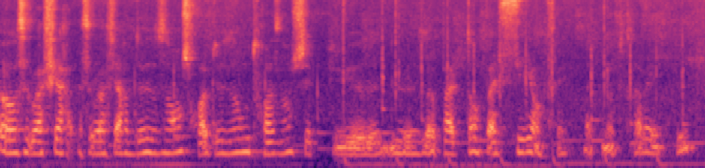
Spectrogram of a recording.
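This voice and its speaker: A woman's voice at a moderate pace with hardly any pauses, music in the background. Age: 70s. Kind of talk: interview testimony. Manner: halting, many hesitations and restarts.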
